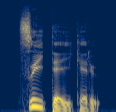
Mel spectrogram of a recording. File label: male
